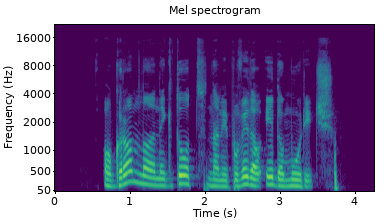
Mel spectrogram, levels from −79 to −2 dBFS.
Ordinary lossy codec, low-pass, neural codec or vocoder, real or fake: none; 19.8 kHz; none; real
